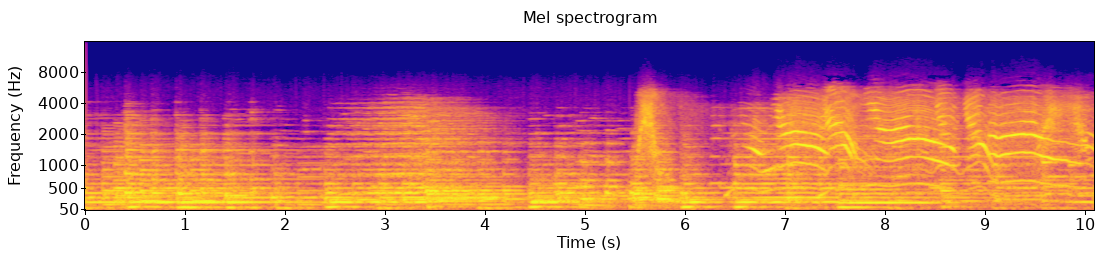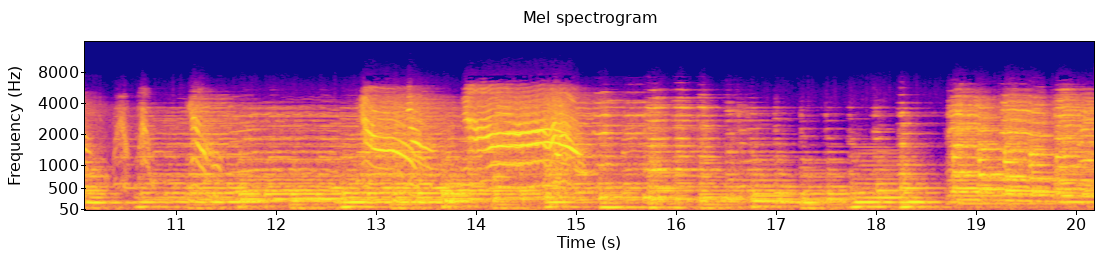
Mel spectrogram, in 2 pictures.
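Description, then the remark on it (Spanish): A singer in a Spanish-language song imitates a cat, stretching out a run of loud, gliding meow-like cries ('ñao') over steady musical accompaniment, repeated in bursts through the song. “Ven a ver a tu gatita buena moza, pili blanca y ojos verdes como el mar.”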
